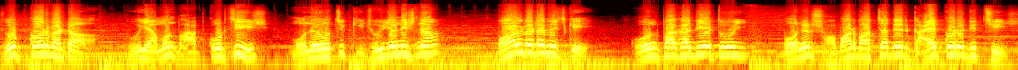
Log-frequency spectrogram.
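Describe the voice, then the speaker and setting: A man's voice: sits high, animated, normal speed, faint music behind. A man voicing an angry, bullying animal village headman in a cartoon, accusing and commanding. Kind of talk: cartoon story voice acting.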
